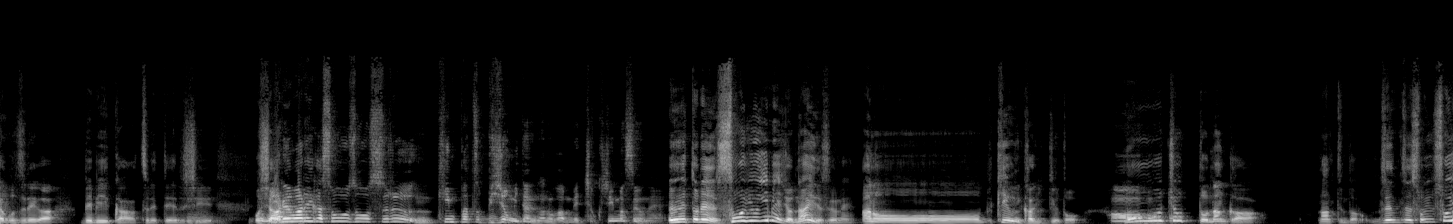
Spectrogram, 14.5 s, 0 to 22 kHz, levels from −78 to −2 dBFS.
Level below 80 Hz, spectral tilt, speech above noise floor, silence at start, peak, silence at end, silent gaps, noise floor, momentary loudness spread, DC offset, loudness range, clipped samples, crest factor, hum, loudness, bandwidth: -66 dBFS; -4 dB/octave; 54 dB; 0 s; 0 dBFS; 0 s; none; -74 dBFS; 16 LU; under 0.1%; 5 LU; under 0.1%; 20 dB; none; -21 LUFS; 16.5 kHz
